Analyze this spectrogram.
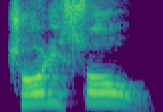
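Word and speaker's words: χωρίζω: importante es esto separar es una palabra griega que se pronuncia se pronuncia soriz chorizo como chorizo no chorizo Así es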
